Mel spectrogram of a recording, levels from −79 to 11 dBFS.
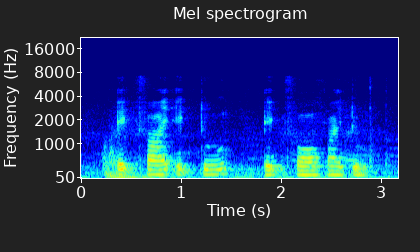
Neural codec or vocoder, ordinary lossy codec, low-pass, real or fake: none; none; 7.2 kHz; real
